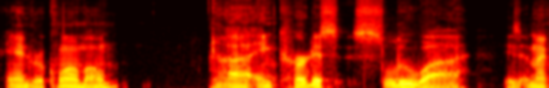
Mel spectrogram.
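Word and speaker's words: Sliwa: Uh, and Curtis Sluwa, is am I pronouncing that right? Silwa SWA.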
